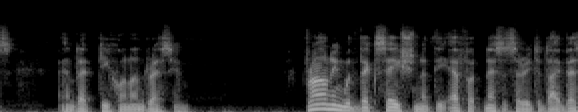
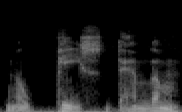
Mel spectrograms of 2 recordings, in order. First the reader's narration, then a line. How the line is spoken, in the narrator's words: he muttered, angry he knew not with whom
